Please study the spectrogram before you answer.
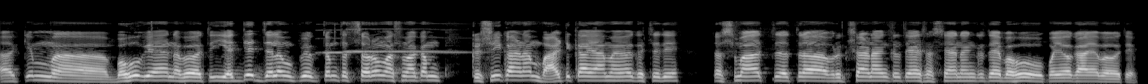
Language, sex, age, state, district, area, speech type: Sanskrit, male, 18-30, Karnataka, Davanagere, rural, spontaneous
